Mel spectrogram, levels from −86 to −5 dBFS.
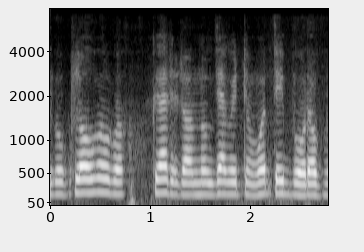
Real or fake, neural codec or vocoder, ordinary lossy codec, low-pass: fake; codec, 16 kHz in and 24 kHz out, 0.6 kbps, FocalCodec, streaming, 4096 codes; none; 7.2 kHz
